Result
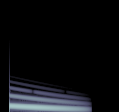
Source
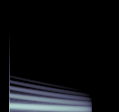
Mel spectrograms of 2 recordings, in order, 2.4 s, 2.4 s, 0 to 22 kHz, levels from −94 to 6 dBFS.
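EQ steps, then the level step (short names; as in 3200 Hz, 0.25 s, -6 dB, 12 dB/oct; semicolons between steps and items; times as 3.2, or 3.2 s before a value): notch 630 Hz, Q 17; -4.5 dB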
